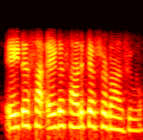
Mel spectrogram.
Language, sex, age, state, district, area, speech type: Odia, female, 30-45, Odisha, Kalahandi, rural, conversation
